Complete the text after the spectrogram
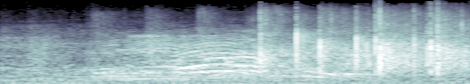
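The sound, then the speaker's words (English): A voice is heard briefly during a Bible teaching, then an audience starts clapping: scattered, irregular claps that build into a moderate patter over the last second or so. “You don't have to clap.”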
